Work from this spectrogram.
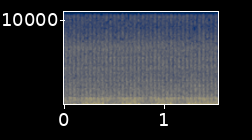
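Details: Toyota Granvia 1KZ-TE diesel at steady low idle after a no-start fault was fixed through wiring work and a replaced part in the computer box; even rumble, no misses, no check engine light, running cleanly.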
